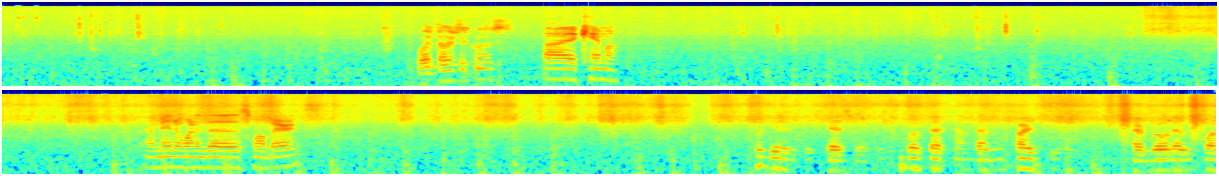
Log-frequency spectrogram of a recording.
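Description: Footsteps run across hard ground.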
